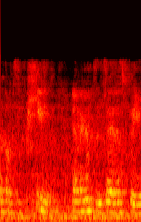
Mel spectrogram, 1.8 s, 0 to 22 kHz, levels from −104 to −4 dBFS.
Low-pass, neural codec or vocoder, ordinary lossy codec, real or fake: 7.2 kHz; codec, 24 kHz, 6 kbps, HILCodec; none; fake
